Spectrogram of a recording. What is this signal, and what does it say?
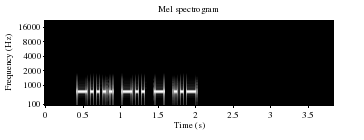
Morse code, heard as a keyed tone, about 28 wpm, 700 Hz. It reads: 6DTU
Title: All Cut Numbers - 4-Digit 28wpm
